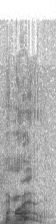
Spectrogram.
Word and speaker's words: Monroe: Risa and I are from a town in Union County that's named after President James Monroe. But it's not, the town is pronounced Monroe.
